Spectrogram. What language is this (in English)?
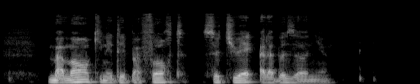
French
